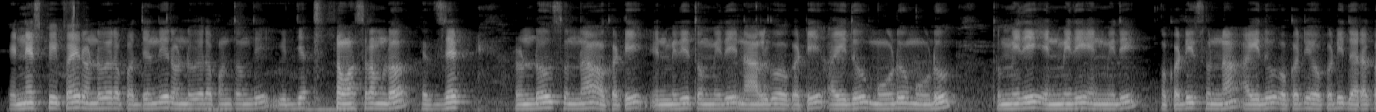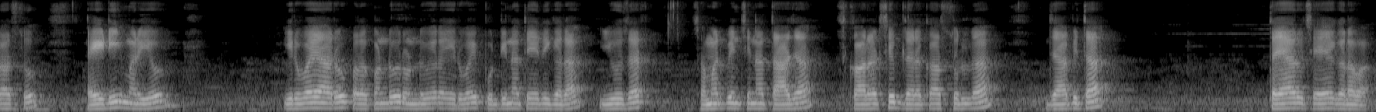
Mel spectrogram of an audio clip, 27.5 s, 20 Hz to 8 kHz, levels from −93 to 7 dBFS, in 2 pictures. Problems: none marked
